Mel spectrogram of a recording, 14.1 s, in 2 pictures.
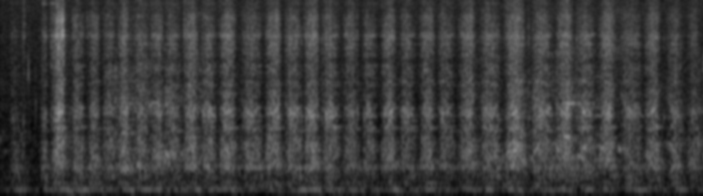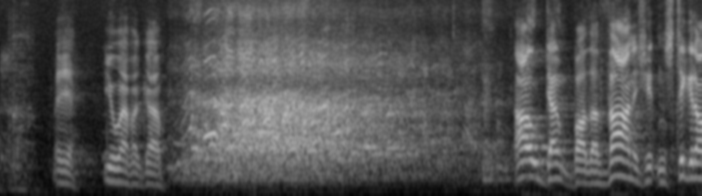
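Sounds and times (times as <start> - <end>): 
sawing through wood: 0.0 - 7.5
laughter: 5.1 - 7.2, 8.7 - 12.2
speech: 7.6 - 10.1, 12.2 - 14.0.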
